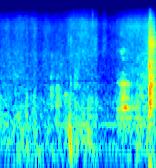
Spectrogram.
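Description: Faint, breathy laughter from a man, with a single small tick about a second in.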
